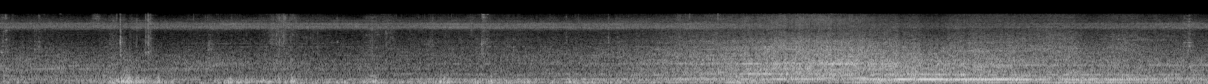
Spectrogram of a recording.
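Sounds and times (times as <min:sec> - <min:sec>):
motor vehicle passing by: 0:06.1 - 0:12.0.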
